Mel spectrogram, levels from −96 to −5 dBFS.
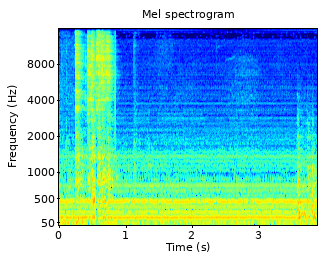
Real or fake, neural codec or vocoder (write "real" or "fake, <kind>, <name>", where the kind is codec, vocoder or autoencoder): fake, vocoder, Vocos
